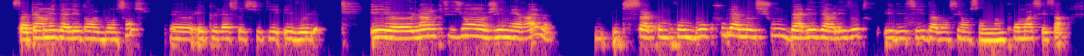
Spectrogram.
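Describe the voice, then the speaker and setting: The tone is dark and mellow, with a very slow pace and fairly even intonation. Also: woman, medium pitch for a woman. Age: 20s. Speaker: visually impaired TV and podcast host. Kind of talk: interview testimony. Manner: hesitant, many fillers.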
